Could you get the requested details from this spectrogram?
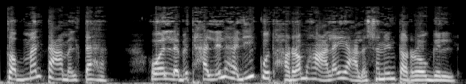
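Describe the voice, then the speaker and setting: A bitter, wounded young wife , put on by a woman narrator, who hits back with sharp reproaches in a quick Egyptian voice. Every line comes fast and dry, close to the mic, with no room sound around it. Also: a little high, dry recording, close to an everyday voice. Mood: defiant.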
